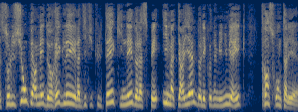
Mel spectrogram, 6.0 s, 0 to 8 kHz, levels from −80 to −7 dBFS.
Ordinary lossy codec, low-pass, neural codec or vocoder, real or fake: none; 7.2 kHz; none; real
